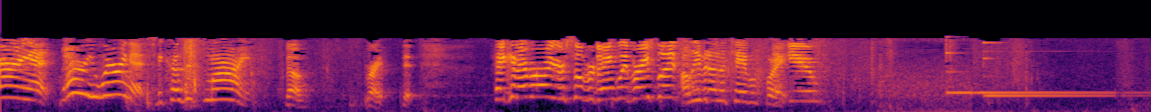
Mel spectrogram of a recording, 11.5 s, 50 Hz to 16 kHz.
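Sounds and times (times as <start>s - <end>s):
quiet hiss: 0.0s - 11.5s
speech: 1.7s - 4.4s, 5.0s - 8.4s
two-tone doorbell chiming indoors: 9.5s - 11.5s.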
